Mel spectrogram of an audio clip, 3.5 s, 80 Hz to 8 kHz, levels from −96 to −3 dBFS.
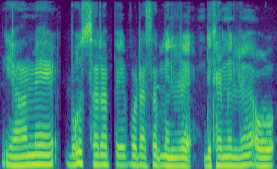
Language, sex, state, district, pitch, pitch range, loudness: Hindi, male, Arunachal Pradesh, Papum Pare, 155 Hz, 145-165 Hz, -16 LUFS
